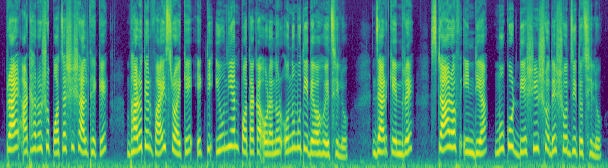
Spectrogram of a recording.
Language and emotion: Bengali, neutral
